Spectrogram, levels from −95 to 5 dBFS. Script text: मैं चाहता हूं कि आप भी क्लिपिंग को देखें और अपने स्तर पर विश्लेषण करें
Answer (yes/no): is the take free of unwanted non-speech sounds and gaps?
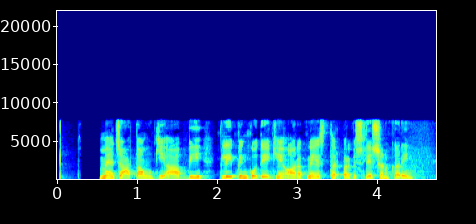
yes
